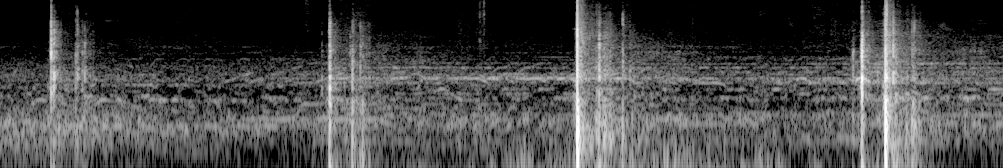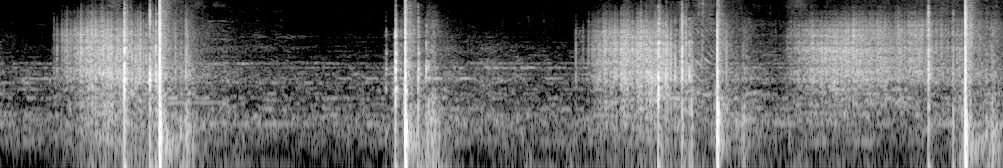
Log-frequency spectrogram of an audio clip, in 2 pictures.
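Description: Fireworks going off: sharp bangs every second or two, some in quick pairs, with bursts of crackling in the middle and near the end.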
